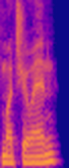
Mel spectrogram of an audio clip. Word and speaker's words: Macan: Macan pronounced machoen in Tamil is similar to homeboy in English but it also refers to a brother-in-law conveys a strong emotion.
